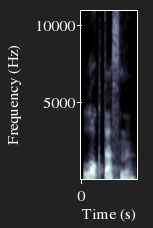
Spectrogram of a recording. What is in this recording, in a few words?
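"локтасны", Komi, female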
